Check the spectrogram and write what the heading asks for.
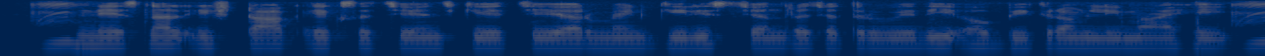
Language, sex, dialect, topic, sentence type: Chhattisgarhi, female, Eastern, banking, statement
